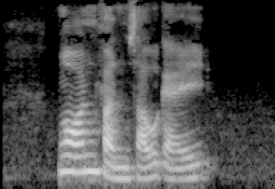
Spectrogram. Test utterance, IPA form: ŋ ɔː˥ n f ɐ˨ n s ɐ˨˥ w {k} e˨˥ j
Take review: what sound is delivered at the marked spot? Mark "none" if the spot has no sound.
k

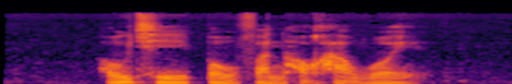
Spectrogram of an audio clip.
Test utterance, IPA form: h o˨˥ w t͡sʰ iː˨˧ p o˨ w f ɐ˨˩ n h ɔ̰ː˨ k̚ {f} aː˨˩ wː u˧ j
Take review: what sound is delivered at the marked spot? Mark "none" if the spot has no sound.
h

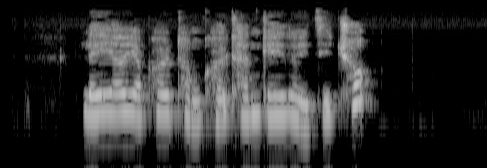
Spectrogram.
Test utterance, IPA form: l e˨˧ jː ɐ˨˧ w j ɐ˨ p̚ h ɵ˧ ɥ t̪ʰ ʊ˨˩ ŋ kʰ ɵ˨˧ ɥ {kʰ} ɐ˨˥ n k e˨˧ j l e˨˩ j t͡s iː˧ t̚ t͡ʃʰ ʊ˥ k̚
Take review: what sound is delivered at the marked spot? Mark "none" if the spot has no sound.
kʰ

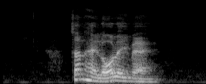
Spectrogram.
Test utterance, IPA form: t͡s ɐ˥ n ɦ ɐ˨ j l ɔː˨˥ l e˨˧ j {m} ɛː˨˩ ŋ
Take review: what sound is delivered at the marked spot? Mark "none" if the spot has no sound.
m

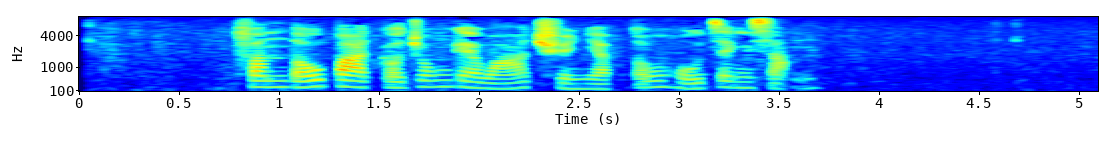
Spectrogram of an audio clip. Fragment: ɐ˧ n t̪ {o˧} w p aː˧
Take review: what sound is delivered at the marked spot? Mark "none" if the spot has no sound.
o˨˥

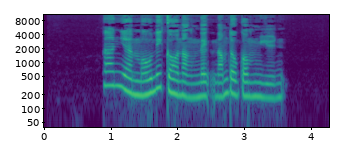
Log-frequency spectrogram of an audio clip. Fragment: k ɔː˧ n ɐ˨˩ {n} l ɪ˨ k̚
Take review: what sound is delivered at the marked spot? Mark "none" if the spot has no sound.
ŋ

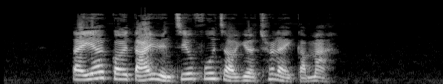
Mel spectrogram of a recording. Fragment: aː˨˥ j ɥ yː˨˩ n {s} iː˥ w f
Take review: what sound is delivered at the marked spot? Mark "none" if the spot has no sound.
t͡s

